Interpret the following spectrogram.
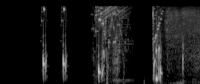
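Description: Animated logo-intro sound effects: two quick plops about a fifth of a second apart, then a brighter, sparkling burst, then another pop that leads into a fuller sound near the end.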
